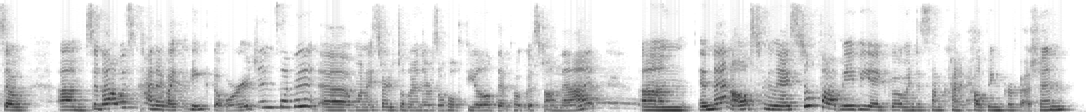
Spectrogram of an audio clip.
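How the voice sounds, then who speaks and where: Talking at a fairly quick pace, a woman with a fairly high pitch is heard over noticeable background noise. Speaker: prevention scientist. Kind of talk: interview. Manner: loud.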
